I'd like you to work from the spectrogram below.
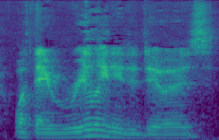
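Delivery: ordinary talk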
